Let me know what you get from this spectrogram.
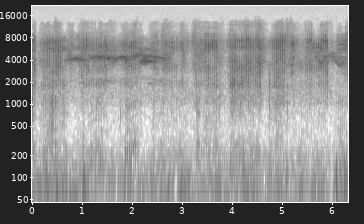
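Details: Deep purring from a friendly stray cat as it is stroked, captured on a GoPro HERO8. The rumble pulses steadily under crackling handling sounds, and a faint high whistled chirp is heard in the distance.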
